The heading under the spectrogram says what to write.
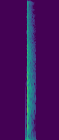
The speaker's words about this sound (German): Machst du Klatsch, ja. Klatsch.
